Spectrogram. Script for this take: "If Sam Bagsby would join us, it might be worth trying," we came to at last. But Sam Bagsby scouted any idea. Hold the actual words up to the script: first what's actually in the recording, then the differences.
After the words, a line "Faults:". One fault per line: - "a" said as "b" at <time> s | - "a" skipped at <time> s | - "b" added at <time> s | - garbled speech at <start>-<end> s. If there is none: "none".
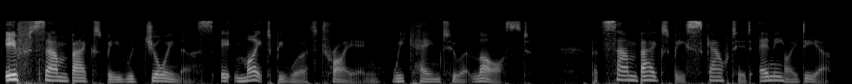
"If Sam Bagsby would join us, it might be worth trying," we came to at last. But Sam Bagsby scouted any idea.
Faults:
none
